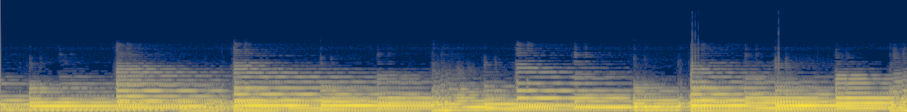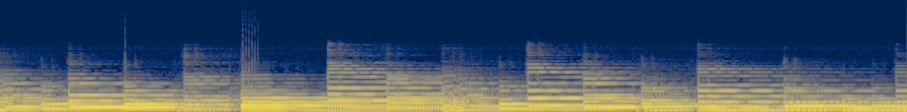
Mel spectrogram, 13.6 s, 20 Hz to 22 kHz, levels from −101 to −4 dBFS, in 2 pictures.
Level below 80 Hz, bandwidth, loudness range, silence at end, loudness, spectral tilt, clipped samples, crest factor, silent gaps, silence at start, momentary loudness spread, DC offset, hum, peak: -38 dBFS; 2.3 kHz; 3 LU; 0 s; -14 LUFS; -15.5 dB/octave; under 0.1%; 12 dB; none; 0 s; 5 LU; under 0.1%; none; 0 dBFS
